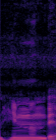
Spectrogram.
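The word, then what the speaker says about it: 했는데: তারপরে দেখি তিন নাম্বারে হেন্নুন দে এটার উচ্চারণ হিনুন দে হবে হেন্নুন দে মানে হচ্ছে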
